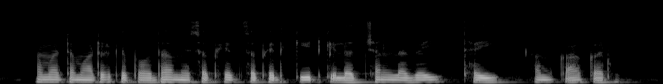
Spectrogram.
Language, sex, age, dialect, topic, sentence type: Magahi, male, 18-24, Western, agriculture, question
